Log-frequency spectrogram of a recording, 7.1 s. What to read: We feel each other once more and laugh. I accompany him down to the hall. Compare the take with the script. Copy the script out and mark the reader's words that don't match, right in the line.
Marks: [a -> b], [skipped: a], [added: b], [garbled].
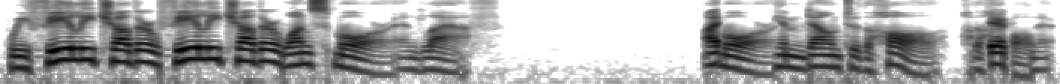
We feel each other [added: feel each other] once more and laugh. I [accompany -> more] him down to the hall. [garbled]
